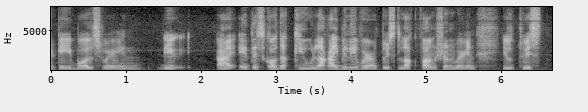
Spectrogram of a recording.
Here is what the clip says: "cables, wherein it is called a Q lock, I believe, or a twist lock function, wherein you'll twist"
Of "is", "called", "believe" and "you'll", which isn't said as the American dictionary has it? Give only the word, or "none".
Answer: is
